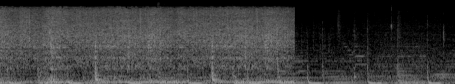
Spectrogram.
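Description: Edamame cooks in Japanese Cajun sauce in a hot pan, sizzling loudly with scraping stir strokes, then the hiss drops off abruptly partway through, leaving quieter bubbling and clinks.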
